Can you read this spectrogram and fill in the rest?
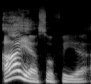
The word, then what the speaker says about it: Hagia Sophia: The Hagia Sophia, as the Turks would pronounce it.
